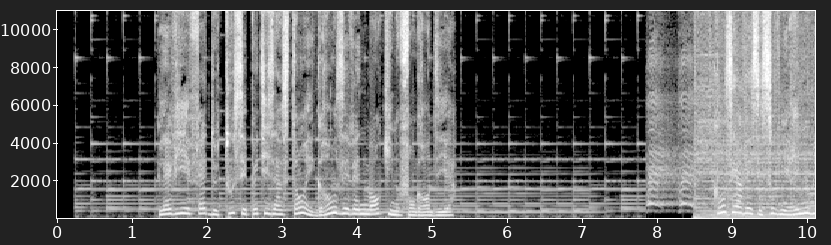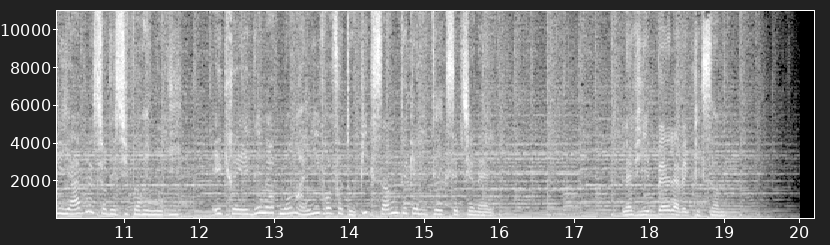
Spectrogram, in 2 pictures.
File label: commercial; pixum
